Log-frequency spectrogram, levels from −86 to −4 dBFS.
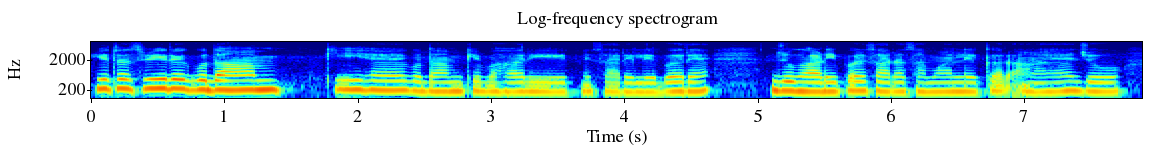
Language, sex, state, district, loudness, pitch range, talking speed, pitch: Hindi, female, Uttar Pradesh, Jalaun, -29 LUFS, 185-210 Hz, 180 wpm, 190 Hz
